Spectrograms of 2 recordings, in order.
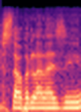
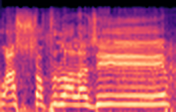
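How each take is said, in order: First: It is said softly and gently. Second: It is said harshly, with exasperation.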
